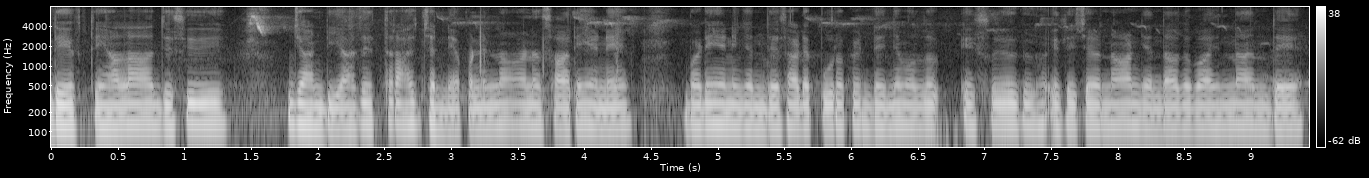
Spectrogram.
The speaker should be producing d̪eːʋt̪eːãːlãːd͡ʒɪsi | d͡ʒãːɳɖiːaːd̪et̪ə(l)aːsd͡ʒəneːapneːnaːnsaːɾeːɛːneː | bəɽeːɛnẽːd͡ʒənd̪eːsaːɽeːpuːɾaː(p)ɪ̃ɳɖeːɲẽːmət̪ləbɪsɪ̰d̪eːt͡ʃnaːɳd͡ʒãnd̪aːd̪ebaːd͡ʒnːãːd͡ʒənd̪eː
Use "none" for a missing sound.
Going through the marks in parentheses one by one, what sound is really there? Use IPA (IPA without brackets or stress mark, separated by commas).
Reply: ɾ, p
